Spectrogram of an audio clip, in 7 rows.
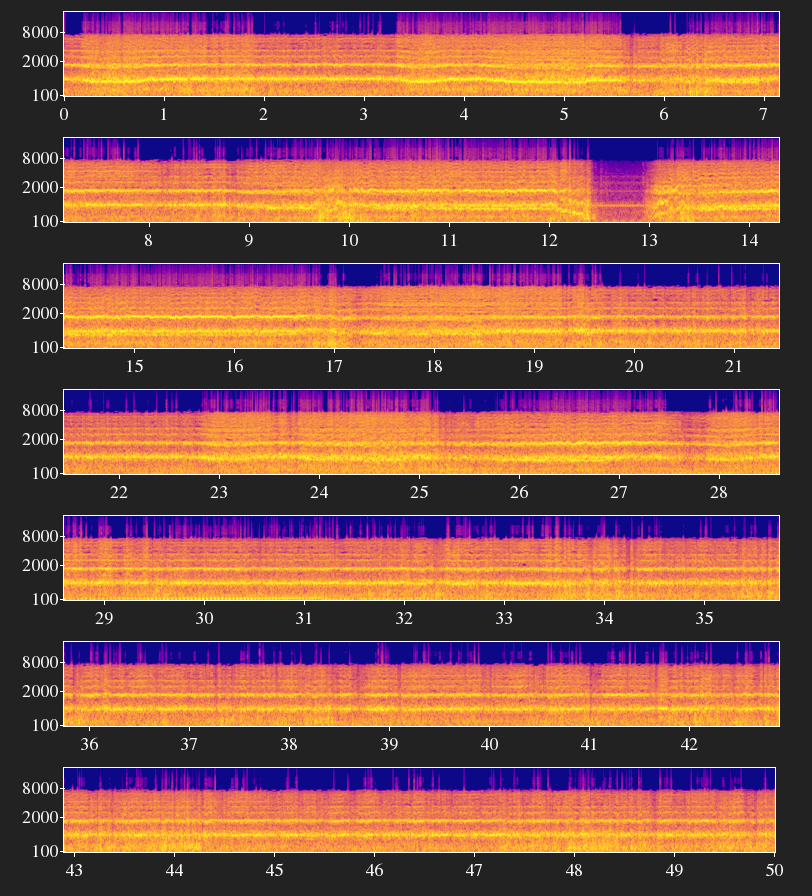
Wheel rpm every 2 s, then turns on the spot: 230, 230, 220, 220, 220, 200, 100, 210, 210, 230, 230, 230, 220, 220, 230, 230, 230, 230, 230, 230, 240, 230, 230, 230, 230.
none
